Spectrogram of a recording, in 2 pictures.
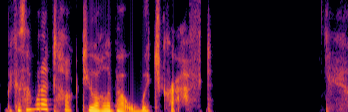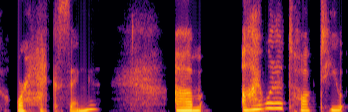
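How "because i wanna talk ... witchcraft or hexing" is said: conspiratorial whisper. Acted. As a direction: whisper it like a secret. Whispers about witchcraft.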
